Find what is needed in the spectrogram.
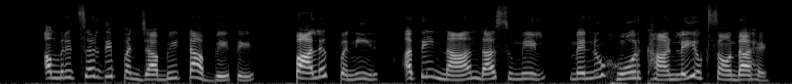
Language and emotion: Punjabi, happy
